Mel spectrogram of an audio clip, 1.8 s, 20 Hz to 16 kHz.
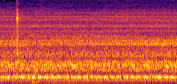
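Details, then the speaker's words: Monoprice MP Select Mini 3D printer: two sharp clicks about two seconds apart over steady motor hum, each at the same point in the move where waves appear in the print; seems to come from underneath the bed, cause not confirmed. "it clicks right there where that little wave is, and sometimes coming back and forth, clicks right there, and again. It just keeps clicking like that."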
